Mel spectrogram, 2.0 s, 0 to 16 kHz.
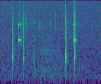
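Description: Keypad buttons on a handheld iCarSoft i910 scan tool being pressed: four short clicks, in two pairs about a second apart, as the menu is stepped back.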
